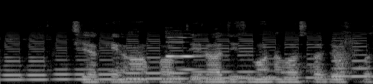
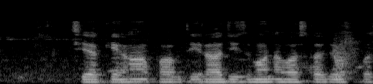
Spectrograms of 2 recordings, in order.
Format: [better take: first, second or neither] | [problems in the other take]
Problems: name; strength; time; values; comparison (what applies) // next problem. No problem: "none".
second | background sound (Wind instrument, woodwind instrument + Wind instrument, woodwind instrument); as loud as the speech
